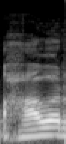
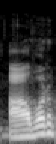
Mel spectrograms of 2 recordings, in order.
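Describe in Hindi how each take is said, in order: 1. यह शब्द h ध्वनि से शुरू होता है। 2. यह शब्द सीधे स्वर से शुरू होता है। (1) "हावर को हावर नहीं" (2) "आवर पढ़ते हैं"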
